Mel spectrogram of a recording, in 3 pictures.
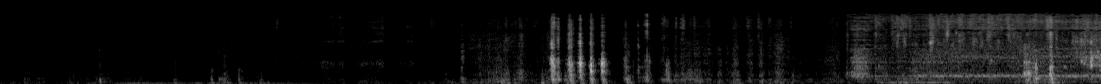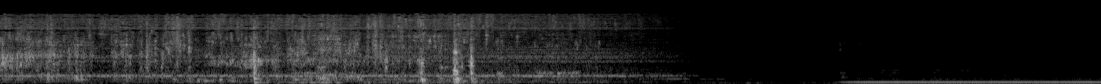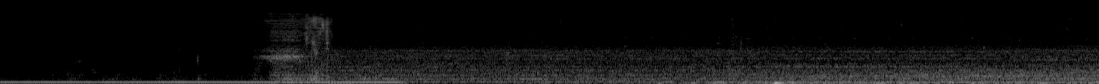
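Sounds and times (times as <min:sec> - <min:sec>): water running from a tap: 0:08.5 - 0:17.9, 0:24.6 - 0:25.8, 0:26.9 - 0:33.0.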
